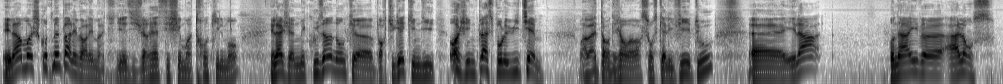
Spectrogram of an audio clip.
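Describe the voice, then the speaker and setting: Animated Frenchman telling football stories. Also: mid-range voice, fast. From France. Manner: animated storyteller, repeats phrases for emphasis. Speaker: football show presenter. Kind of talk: casual chat on a livestream.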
